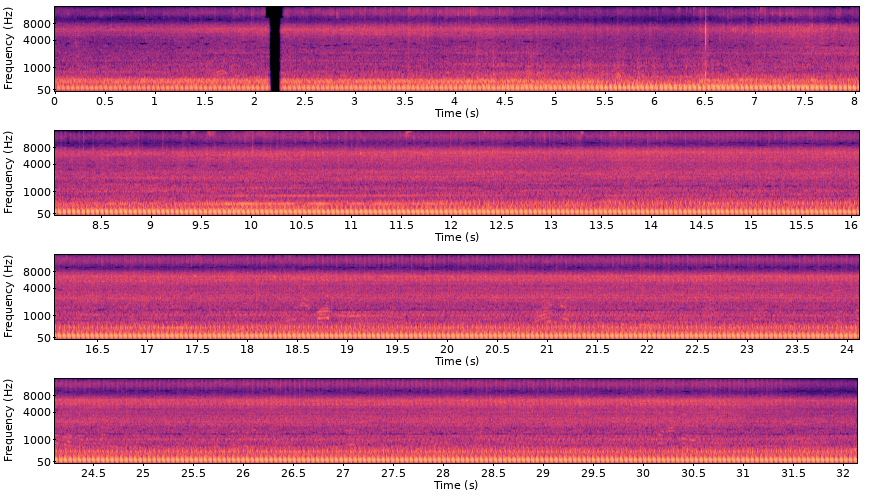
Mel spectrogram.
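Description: A steady engine or motor drone with a low hum that holds unchanged, cutting out for an instant about two seconds in.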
